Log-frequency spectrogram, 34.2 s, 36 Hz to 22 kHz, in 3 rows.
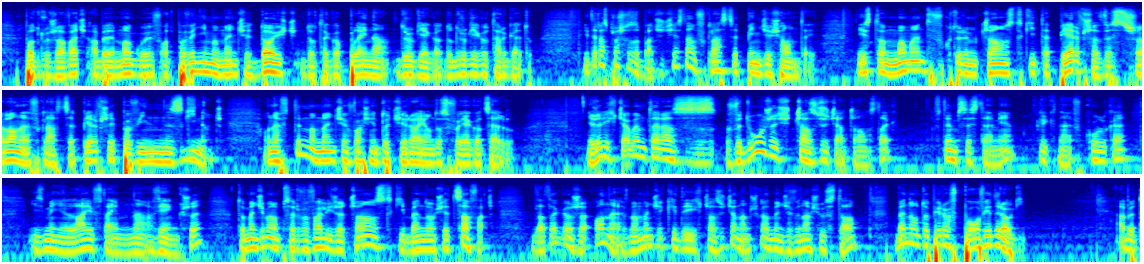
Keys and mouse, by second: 20.1-21.6 middle drag, 21.6 right click, 24.3 click.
